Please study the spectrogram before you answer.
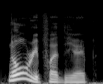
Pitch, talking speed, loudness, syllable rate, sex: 150 Hz, 230 wpm, -17 LUFS, 7.3 syllables/s, male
